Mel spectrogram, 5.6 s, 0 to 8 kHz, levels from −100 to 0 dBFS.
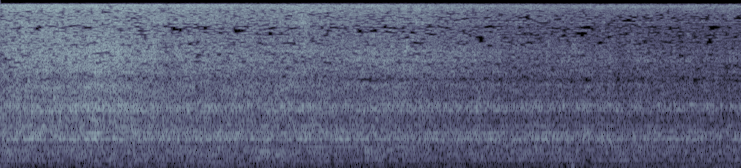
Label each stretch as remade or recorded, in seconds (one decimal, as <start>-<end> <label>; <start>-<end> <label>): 0.0-5.6 recorded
